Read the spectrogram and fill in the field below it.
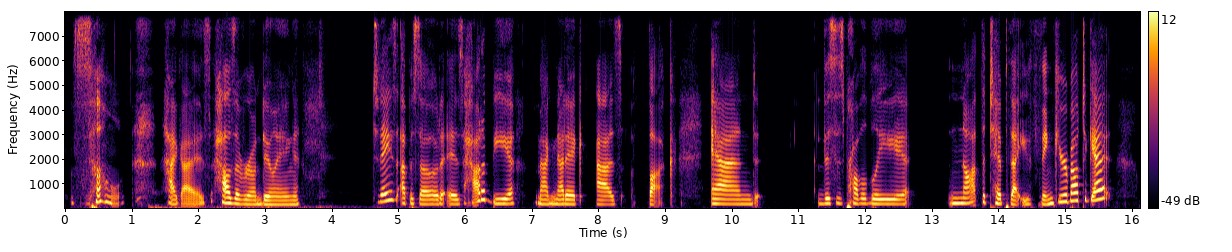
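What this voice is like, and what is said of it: Rough, under-the-weather sounding voice. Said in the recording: “I am so sorry if my voice sounds horrible today ... It's just my voice, my throat chakra, I feel like is like going through some shit ... please excuse my voice. Please excuse if I sound like a little under the weather ... I just do not sound great”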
